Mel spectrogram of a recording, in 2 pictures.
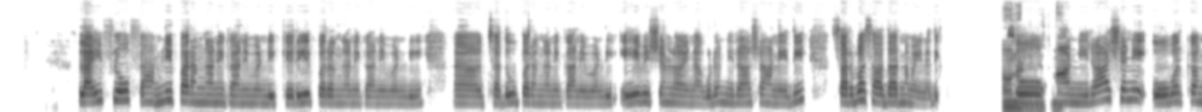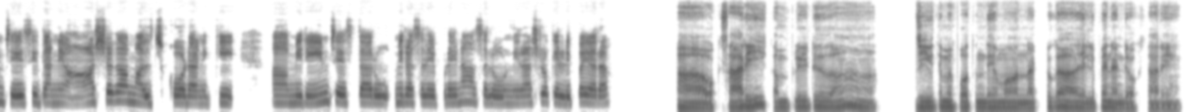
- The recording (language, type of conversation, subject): Telugu, podcast, నిరాశను ఆశగా ఎలా మార్చుకోవచ్చు?
- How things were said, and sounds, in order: tapping; in English: "లైఫ్‌లో ఫ్యామిలీ"; in English: "కెరియర్"; in English: "సో"; in English: "ఓవర్కమ్"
